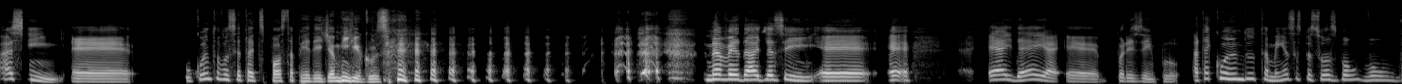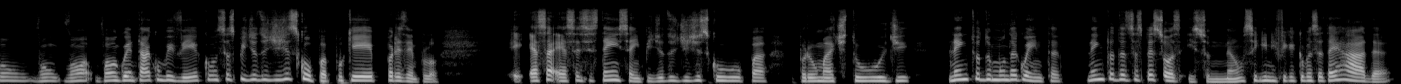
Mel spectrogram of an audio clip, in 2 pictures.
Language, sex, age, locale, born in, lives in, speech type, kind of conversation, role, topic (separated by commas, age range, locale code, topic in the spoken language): Portuguese, male, 30-34, pt-BR, Brazil, Portugal, conversation, advice, advisor, Como posso parar de me desculpar o tempo todo por traços pessoais que não pretendo mudar?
